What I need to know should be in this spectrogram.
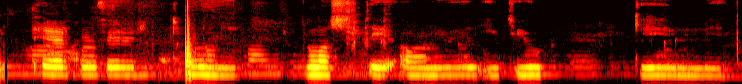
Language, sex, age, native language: Icelandic, male, 11, Icelandic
